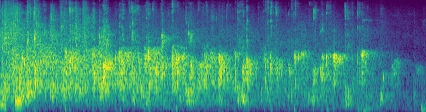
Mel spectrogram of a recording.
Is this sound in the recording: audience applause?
yes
